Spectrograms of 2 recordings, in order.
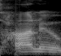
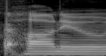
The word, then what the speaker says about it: Honu: Yeah, I'm from Colorado, so I think it's like Hanu. It's just like falls into the way that I pronounce O's and shit.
